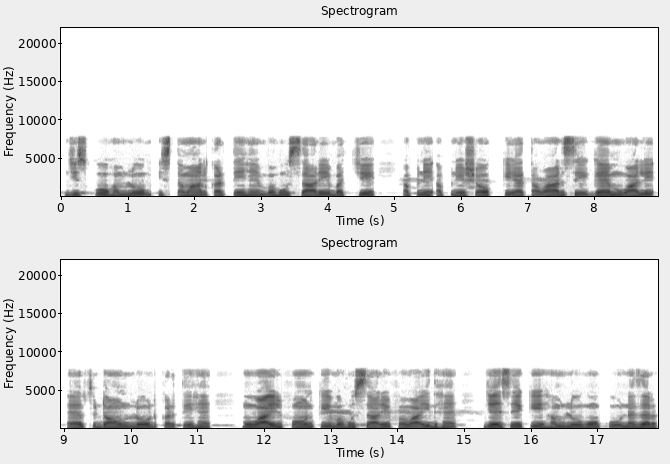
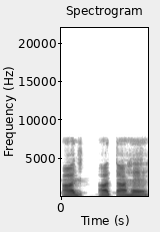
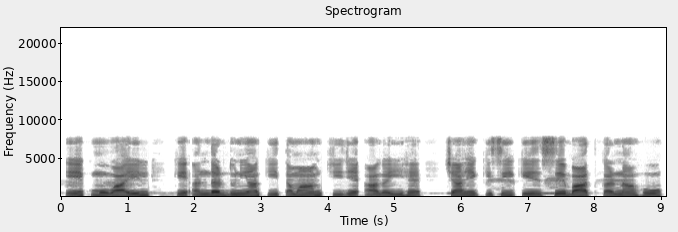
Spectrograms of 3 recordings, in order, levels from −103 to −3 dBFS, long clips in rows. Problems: none marked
